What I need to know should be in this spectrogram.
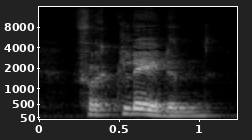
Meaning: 1. to dress up, put on a costume 2. to get changed 3. to change someone's clothes
- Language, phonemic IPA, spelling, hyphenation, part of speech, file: Dutch, /vərˈkleːdə(n)/, verkleden, ver‧kle‧den, verb, Nl-verkleden.ogg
